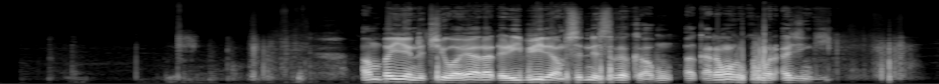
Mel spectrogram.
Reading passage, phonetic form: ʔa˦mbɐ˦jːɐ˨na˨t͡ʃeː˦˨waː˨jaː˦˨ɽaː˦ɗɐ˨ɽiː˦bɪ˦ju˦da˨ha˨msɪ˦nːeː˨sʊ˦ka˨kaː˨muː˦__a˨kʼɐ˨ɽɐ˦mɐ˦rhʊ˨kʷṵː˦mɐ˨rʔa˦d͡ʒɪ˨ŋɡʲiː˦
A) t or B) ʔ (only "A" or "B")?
B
